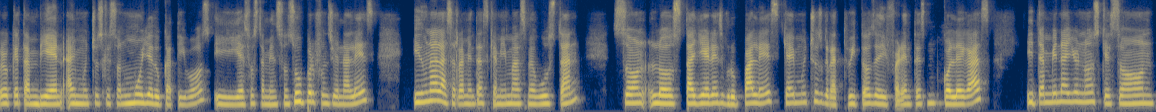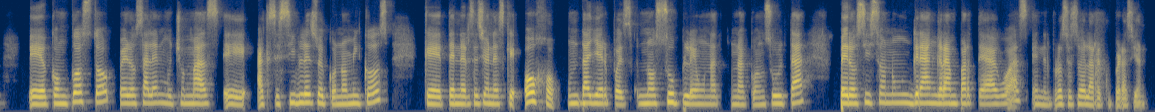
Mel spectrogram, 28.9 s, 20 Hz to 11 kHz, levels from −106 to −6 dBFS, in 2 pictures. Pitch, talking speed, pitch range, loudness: 195 Hz, 170 wpm, 185-210 Hz, -24 LUFS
